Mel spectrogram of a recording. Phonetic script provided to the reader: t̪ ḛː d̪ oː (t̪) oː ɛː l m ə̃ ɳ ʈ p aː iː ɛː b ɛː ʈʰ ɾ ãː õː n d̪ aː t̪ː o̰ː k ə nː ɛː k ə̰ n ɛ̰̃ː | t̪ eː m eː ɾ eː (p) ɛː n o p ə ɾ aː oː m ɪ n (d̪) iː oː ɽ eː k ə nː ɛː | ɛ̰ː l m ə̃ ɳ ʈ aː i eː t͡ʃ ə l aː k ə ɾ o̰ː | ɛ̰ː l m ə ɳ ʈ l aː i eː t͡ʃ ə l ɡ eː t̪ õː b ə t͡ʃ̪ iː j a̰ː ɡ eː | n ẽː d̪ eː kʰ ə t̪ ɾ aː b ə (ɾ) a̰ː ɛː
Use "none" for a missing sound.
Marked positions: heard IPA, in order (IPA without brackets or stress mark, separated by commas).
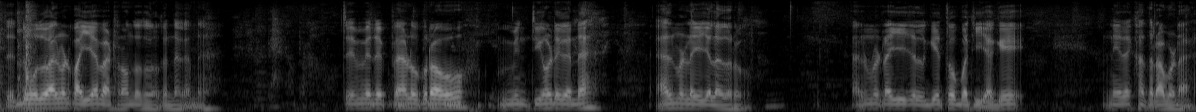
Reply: d̪, p, t̪, ɽ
